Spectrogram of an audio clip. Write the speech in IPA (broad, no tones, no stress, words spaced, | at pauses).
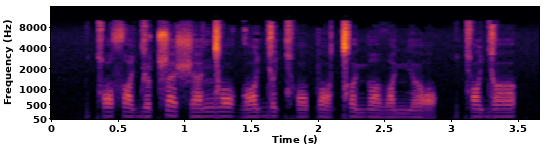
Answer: cɔsˤʌɟə ʈ͡ʂæʃæ ŋ͡ǀɔɡɒ ɟʌcʰɔpɒ ǀʌmʲæðˤʌmʲɒ | cɒɟʌ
